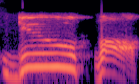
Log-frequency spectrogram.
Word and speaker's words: Duval: Like, I mean, if you know anything about anything, don't you know it's Duval, right? That it's this, how do you emphasize the wrong syllable of that when you're the head coach there?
